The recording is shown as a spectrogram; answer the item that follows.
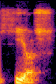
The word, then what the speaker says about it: Chios: Mastiha and Chios, yes.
